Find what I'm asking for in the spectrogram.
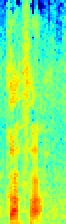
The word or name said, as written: kafa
